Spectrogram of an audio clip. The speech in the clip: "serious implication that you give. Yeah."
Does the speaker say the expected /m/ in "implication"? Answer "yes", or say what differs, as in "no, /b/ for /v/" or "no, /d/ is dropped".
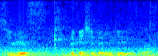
no, /m/ is dropped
